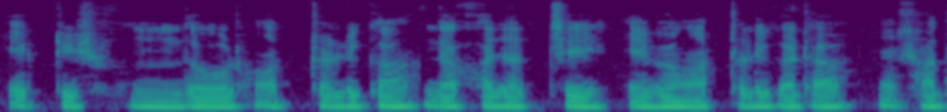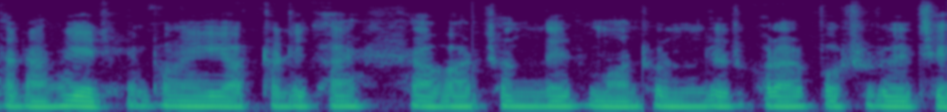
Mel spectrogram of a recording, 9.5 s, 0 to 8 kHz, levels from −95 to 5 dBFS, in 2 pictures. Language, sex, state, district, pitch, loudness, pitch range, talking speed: Bengali, male, West Bengal, Jalpaiguri, 100 Hz, -37 LUFS, 100-105 Hz, 95 wpm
